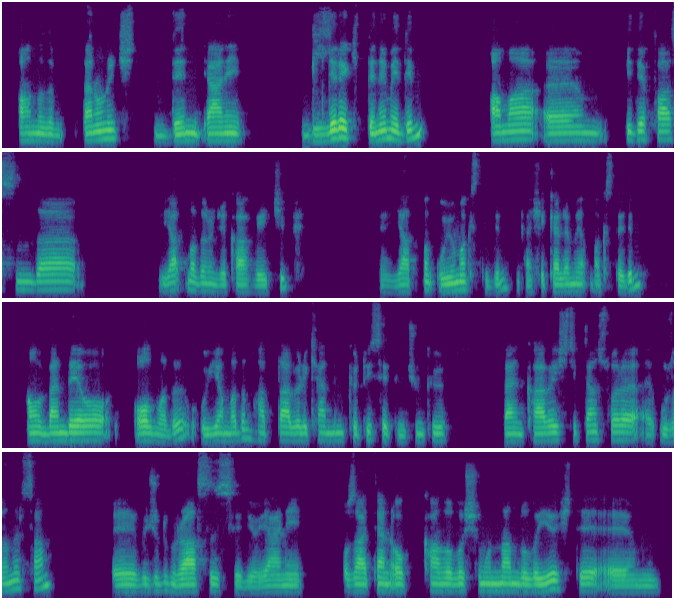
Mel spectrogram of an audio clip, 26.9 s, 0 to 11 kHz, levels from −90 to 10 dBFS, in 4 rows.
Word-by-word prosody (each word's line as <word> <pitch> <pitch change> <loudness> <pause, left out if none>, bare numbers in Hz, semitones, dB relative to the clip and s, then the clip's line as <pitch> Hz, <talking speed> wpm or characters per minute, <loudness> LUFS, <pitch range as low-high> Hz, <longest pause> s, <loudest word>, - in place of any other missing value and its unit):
Anladım. 120 -3 0 0.2
Ben 120 +1 +4
onu 140 +2 +5
hiç 150 +2 -2 0.2
den 110 +5 +1
yani, 120 0 +3 0.6
bilerek 145 +11 +6
denemedim. 145 - +4 0.6
Ama, 135 +2 +4
emm, 120 0 0 0.2
1 130 - -1
defasında 135 0 +1 0.8
yatmadan 125 0 -2
önce 105 -1 -4
kahve 105 -2 -1
içip, 100 - -9 0.8
eee, 100 -1 -12
yatmak 110 +5 -4
uyumak 125 +5 +2
istedim. 155 - -10 0.2
Ya, 95 - -6
şekerleme 110 +2 -2
yapmak 110 - -7
istedim. - - -3 0.6
Ama 120 -1 +2
bende 125 +1 +5
o 125 0 +3 0.2
olmadı. 115 -5 +2
Uyuyamadım. 120 +6 -2
Hatta, 125 -2 0
böyle, 120 0 0
kendimi 125 0 -4
kötü 115 -4 -8
hissettim. 110 -5 -6
Çünkü 120 +1 -5 0.6
ben 115 -1 +1
kahve 115 +2 +2
içtikten 125 +1 -4
sonra, 130 -1 +1
eee, 105 - -7
uzanırsam, 145 - -3 0.6
eee, 105 0 +1
vücudum 110 +1 -6
rahatsız 110 +1 +3
hissediyor. 90 -1 -5
Yani, 100 +1 -2 0.4
o - - -3
zaten 115 +1 +2
o 115 0 +1
kan 115 -1 0
dolaşımından 115 +1 +1
dolayı, 110 +5 +3
işte, 140 -5 -5
emm, 100 -3 -2
120 Hz, 120 wpm, -24 LUFS, 110-130 Hz, 0.8 s, bilerek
